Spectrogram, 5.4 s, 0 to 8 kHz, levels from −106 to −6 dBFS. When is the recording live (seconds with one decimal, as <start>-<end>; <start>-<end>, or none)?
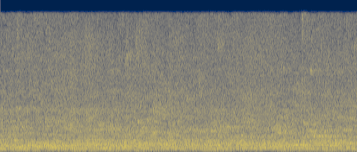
0.0-0.8; 1.7-3.0; 4.2-5.4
